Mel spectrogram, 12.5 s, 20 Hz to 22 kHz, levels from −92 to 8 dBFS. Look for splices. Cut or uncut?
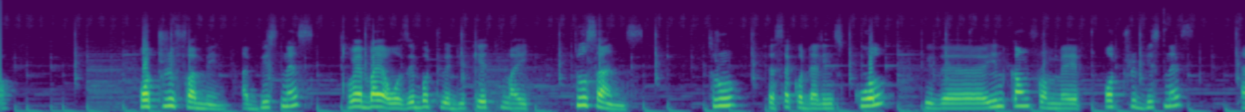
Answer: uncut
